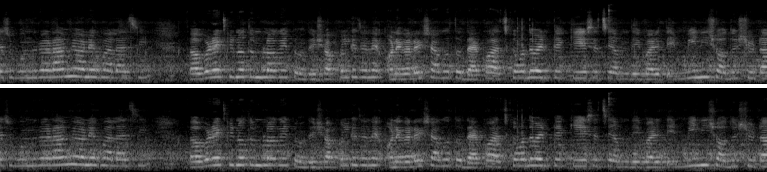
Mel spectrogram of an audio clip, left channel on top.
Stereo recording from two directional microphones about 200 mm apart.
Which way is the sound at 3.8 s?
15° left (ahead or behind).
